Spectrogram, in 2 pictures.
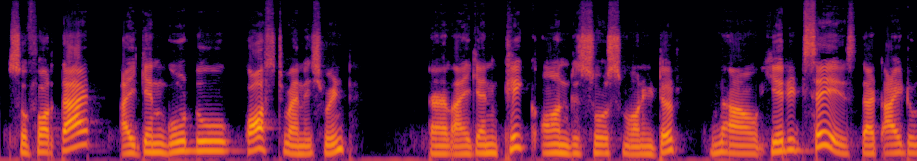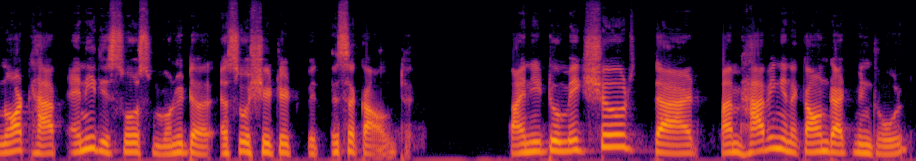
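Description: A man with a somewhat high-pitched voice teaches a data tool in a methodical, step-by-step way. His voice-over is recorded dry and close to the mic, with no room sound. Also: dry recording. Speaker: data engineering instructor. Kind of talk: screen-share software tutorial.

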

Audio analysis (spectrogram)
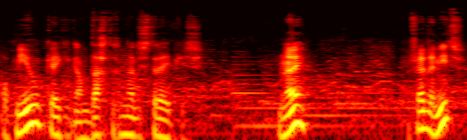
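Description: A man's voice: medium pitch, big pitch swings, unhurried. An actor playing a sceptical, irritated man who narrates his own story in an audio drama. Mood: attentive. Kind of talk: first-person audio drama narration and dialogue. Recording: music and crowd murmur behind.

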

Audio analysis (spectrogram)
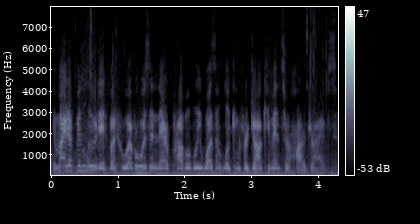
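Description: An actress playing a brisk, determined female agent who gives direct mission orders in a video game. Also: medium pitch, noisy background, natural voice. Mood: businesslike. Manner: businesslike, direct. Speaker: mission coordinator. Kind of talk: video game radio briefing.

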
